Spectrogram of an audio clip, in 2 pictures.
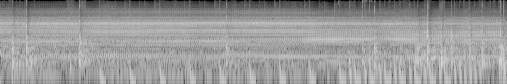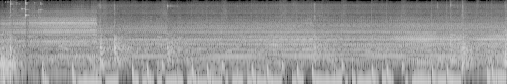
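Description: A hydraulic press hums steadily.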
